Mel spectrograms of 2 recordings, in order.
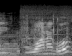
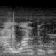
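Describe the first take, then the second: First: 'Want to' is reduced to 'wanna'. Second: 'Want to' is said as two full words. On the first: "ওয়ান টুর পরিবর্তে যদি আপনি ওয়ানা লাগান কাজ হবে" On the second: "I want to go একই কথা"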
